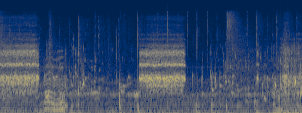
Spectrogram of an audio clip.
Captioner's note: mask hissing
